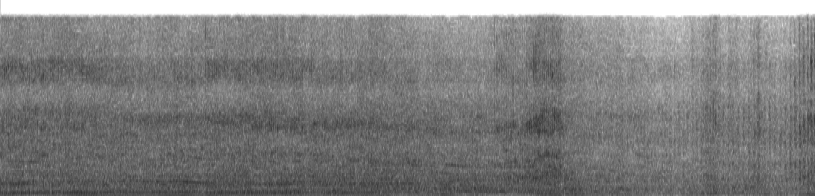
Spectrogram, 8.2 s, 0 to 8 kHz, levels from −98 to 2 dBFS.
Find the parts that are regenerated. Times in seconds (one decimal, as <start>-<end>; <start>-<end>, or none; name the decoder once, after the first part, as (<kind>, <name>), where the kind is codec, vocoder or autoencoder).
0.0-7.1 (codec, DAC)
